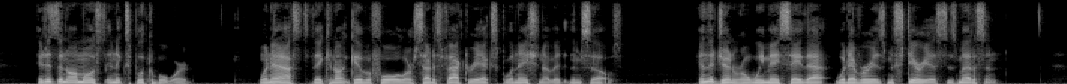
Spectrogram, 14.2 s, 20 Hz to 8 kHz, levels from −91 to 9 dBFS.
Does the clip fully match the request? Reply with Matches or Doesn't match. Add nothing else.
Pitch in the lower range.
Matches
